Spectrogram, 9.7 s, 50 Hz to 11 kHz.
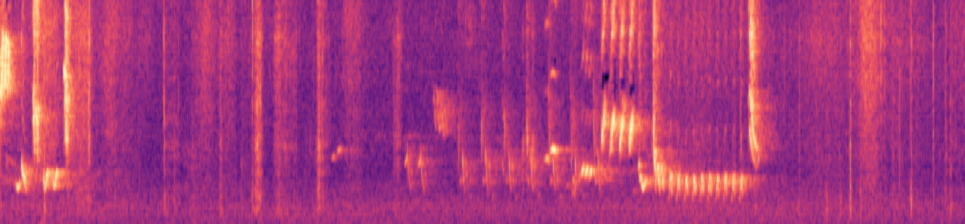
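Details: Common nightingale singing at the Żerań Canal on the night of 23–24 April 2022: loud bursts of rapid repeated chirps and a long fast trill of identical notes, separated by quieter pauses and faint clicks.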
